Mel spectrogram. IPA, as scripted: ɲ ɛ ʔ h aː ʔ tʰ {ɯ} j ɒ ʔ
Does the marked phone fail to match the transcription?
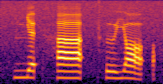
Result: no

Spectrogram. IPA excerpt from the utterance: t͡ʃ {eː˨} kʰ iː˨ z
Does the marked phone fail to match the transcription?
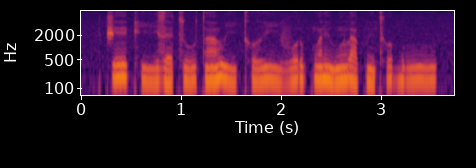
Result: yes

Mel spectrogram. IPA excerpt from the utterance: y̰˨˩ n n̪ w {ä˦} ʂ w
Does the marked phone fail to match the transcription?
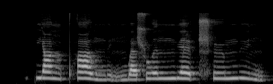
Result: no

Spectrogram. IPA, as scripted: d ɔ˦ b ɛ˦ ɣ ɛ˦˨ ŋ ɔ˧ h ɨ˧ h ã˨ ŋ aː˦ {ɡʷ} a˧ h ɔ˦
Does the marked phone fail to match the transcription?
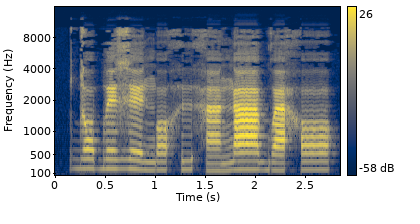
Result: no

